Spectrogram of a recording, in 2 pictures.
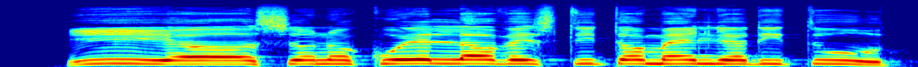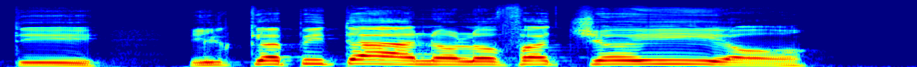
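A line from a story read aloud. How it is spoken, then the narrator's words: Shouted. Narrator (Italian): ha gridato Davide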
